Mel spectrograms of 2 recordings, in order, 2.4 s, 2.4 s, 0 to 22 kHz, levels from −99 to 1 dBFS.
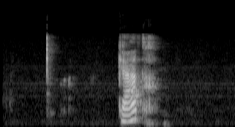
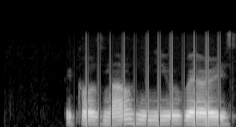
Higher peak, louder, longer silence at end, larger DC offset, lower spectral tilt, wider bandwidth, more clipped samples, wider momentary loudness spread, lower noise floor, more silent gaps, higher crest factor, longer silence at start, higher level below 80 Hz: second, -10 dBFS vs -6 dBFS; second, -29 LUFS vs -21 LUFS; first, 0.8 s vs 0.05 s; neither; second, -3 dB/octave vs -8.5 dB/octave; about the same, 7.6 kHz vs 7.6 kHz; neither; first, 19 LU vs 13 LU; second, -76 dBFS vs -83 dBFS; neither; first, 24 dB vs 16 dB; second, 0.45 s vs 0.65 s; second, -86 dBFS vs -54 dBFS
